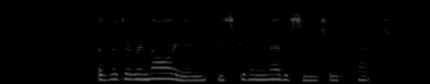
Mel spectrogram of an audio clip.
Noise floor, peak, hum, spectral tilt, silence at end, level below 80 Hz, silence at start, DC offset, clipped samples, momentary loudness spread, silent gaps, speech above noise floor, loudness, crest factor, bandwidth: -85 dBFS; -34 dBFS; none; -3.5 dB/octave; 0.35 s; -88 dBFS; 0.95 s; under 0.1%; under 0.1%; 13 LU; none; 33 dB; -51 LUFS; 20 dB; 14.5 kHz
